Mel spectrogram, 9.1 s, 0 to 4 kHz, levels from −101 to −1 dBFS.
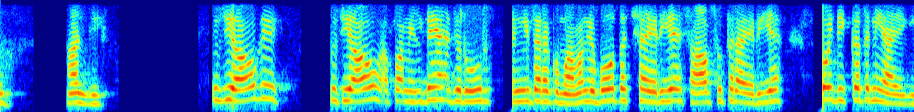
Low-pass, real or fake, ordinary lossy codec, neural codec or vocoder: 3.6 kHz; real; none; none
